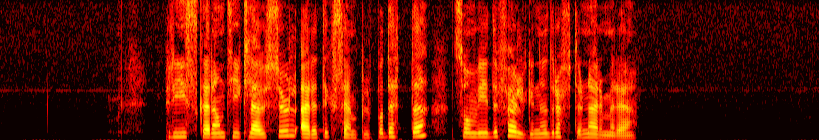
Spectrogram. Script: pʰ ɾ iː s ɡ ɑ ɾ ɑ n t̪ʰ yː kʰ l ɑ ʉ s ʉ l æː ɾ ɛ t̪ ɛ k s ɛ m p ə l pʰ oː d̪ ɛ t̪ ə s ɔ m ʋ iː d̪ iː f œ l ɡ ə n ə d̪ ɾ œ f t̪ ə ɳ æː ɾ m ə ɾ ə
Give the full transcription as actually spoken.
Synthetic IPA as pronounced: pʰ ɾ iː s ɡ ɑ ɾ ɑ n t̪ʰ iː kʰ l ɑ ʉ s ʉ l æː ɾ ɛ t̪ ɛ k s ɛ m p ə l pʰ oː d̪ ɛ t̪ ə s ɔ m ʋ iː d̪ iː f œ l ɡ ə n ə d̪ ɾ œ f t̪ ə ɳ æ ɾ m ə ɾ ə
